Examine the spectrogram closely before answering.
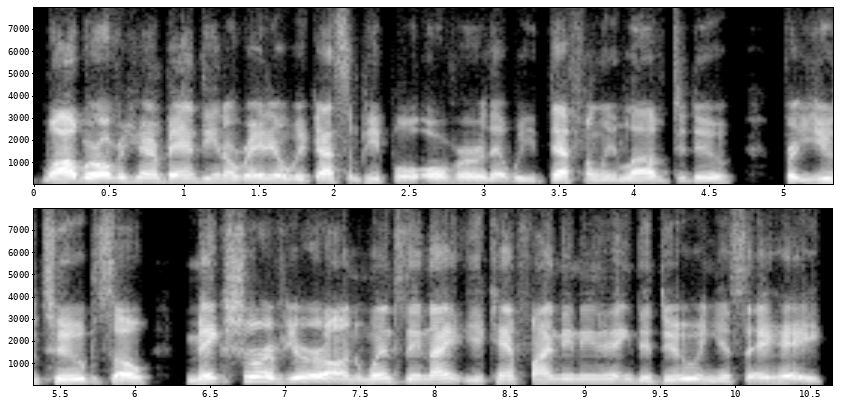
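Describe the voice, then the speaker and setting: A man's voice: mid-range voice, dry recording. A man co-hosting a toy collectors' show, bantering casually and plugging programs with emphatic hype. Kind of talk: casual radio-style show banter and plugs.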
